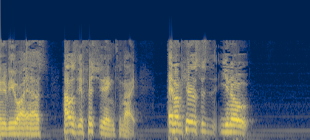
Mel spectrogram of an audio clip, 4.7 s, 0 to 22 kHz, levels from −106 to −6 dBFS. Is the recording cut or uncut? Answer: cut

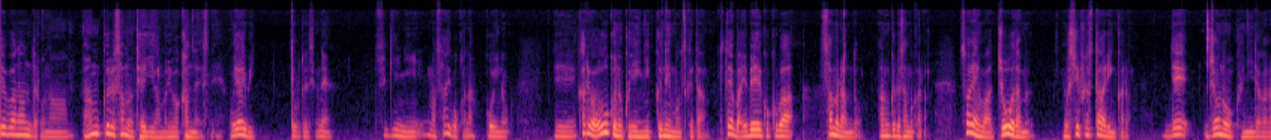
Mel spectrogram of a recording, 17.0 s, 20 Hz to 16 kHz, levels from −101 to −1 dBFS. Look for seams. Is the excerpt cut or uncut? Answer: cut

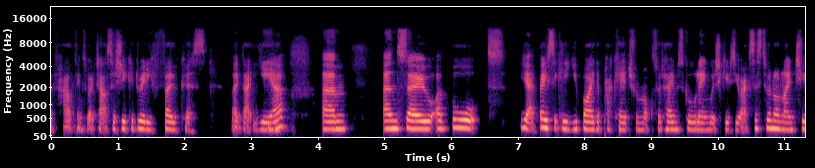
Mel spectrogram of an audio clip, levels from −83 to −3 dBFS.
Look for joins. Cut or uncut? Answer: uncut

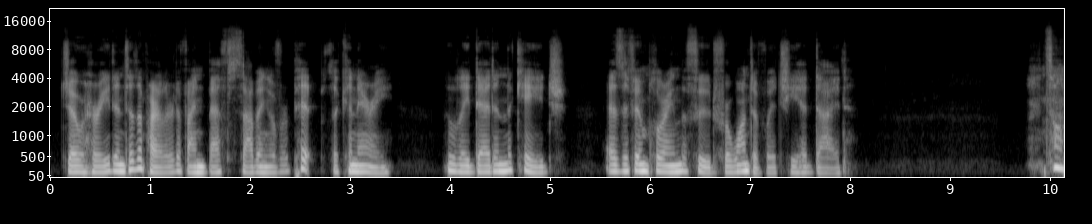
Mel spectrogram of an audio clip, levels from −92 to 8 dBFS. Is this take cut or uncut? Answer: cut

